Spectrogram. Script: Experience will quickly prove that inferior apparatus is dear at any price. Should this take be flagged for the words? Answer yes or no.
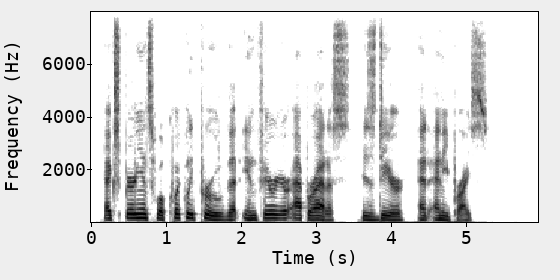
no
